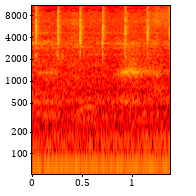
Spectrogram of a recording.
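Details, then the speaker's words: 1995 Isuzu Elf Outback Express camper van, parked, gas system switched on and set to 4: light even ticking about 4.5 per second over a low hum as it starts up; normal gas control ticking. "These are the gas settings. You can hear that little ticking, starting to think."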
